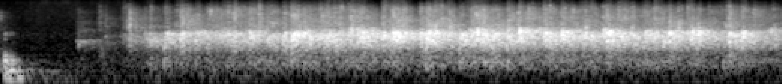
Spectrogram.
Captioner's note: audience applauds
